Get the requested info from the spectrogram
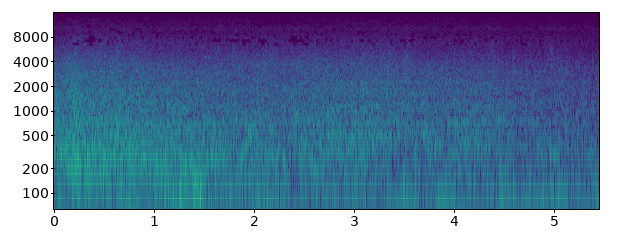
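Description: Small waves washing against jetty rocks: a steady rush of water that eases slightly toward the end.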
